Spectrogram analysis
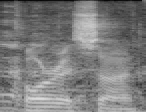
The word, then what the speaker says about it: Coruscant: Ah, Coruscant.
